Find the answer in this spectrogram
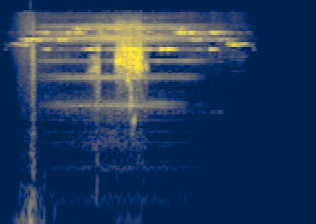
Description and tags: pick up magic diamonds
science-fiction fantasy film designed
